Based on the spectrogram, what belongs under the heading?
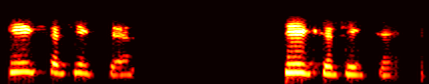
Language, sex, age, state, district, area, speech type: Maithili, female, 18-30, Bihar, Madhubani, urban, conversation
